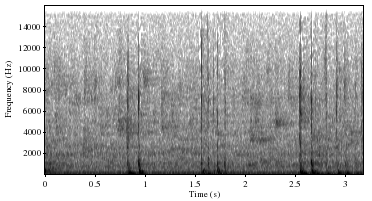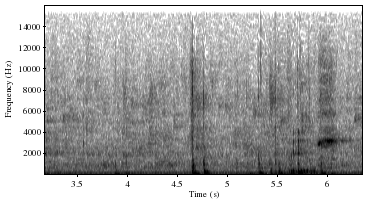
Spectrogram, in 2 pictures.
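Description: Typing on a computer keyboard, a faint close patter of irregular key clicks in short bursts separated by brief pauses, with no talking.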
